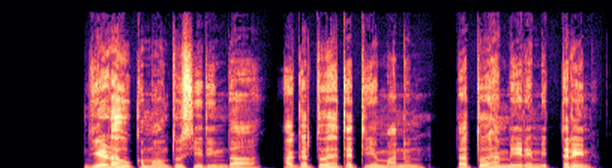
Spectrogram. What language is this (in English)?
Gaddi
